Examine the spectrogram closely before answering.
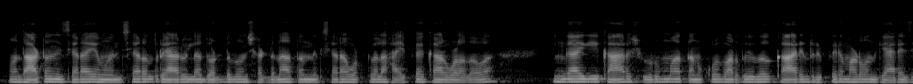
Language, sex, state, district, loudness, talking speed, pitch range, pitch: Kannada, male, Karnataka, Bijapur, -34 LUFS, 175 wpm, 110-120 Hz, 115 Hz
